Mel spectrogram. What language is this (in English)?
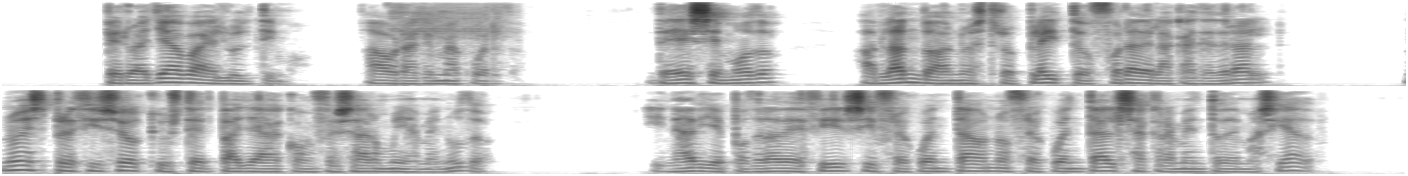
Spanish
